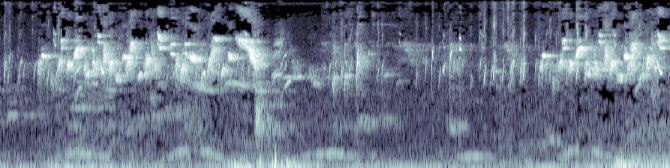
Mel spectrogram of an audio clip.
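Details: Goldfinch in song training gives long, continuous high twittering and chattering, with a soft, low cooing sound repeating underneath about every one and a half seconds.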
